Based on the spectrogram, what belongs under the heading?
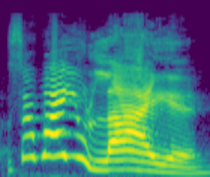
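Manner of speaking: high, drawn-out mock urban accent; Adrian's urban accent. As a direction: imitate a questioning student with a slow urban accent. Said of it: "Yung accent mo kapag ka".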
